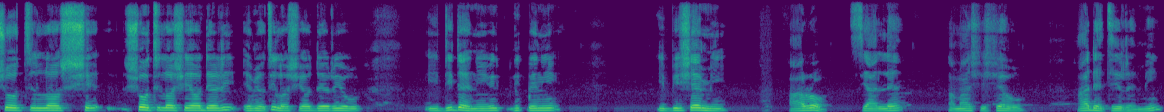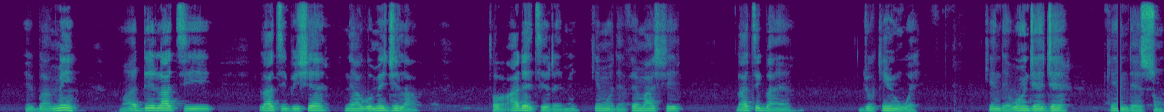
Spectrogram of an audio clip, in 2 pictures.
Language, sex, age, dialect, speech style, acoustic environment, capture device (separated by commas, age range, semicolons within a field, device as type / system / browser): Yoruba, male, 18-24, Nigeria - Lagos Yoruba, tired; nervous, nature, mobile / Linux / Chrome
